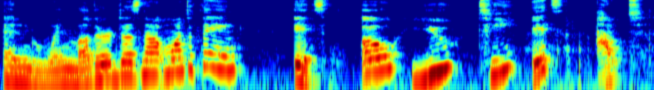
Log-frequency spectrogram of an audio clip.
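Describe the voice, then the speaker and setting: A woman reading a children's picture book aloud expressively, with casual asides and questions for young listeners. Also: a little high. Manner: animated, deliberate, asks the listeners questions.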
